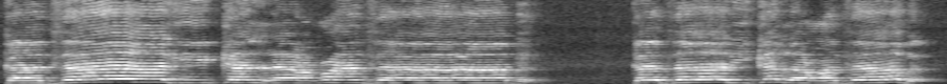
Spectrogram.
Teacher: Huruf kafnya dibaca tipis, fathah 1 harokat. Huruf zanya dibaca tipis, tarqiq. Lidahnya agak keluar sedikit, fathah 2 harokat karena setelahnya ada alif. Huruf lamnya dibaca tipis, kasrah 1 harokat. · Kata azab, huruf ainnya ditekankan, keluar dari tenggorokan bagian tengah, fathah 1 harokat. Huruf zanya dibaca tipis, tarqiq.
